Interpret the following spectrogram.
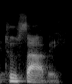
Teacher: Brazilians don't aspirate that S at the end of sabes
